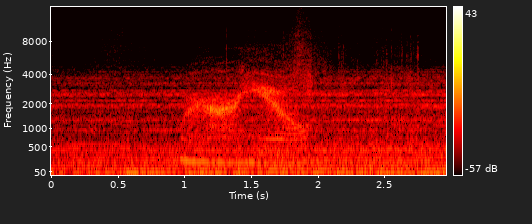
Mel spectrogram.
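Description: A young woman calls out quietly and nervously.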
